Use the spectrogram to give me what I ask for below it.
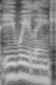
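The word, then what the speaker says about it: eWeLink: So, we're now ready to go ahead and add them to our EW link app. And this is the it's spelled EWE L I N K.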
